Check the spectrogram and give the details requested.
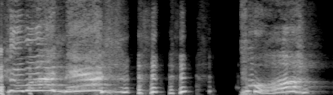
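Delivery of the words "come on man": put-on whining voice, higher pitch. Quoting imagined cut movie lines: Luke whining impression. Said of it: "lines cut from the movie of just Luke whining".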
